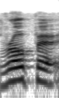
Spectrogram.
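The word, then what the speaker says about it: Roope: fun than calling him Roop Hinch. Ropo. It's Ropo. Roop. It's Ropo actually.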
